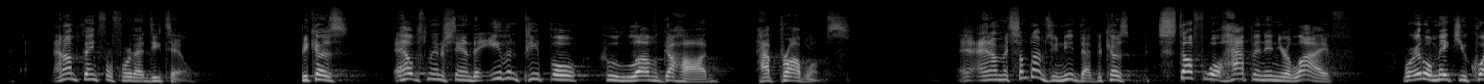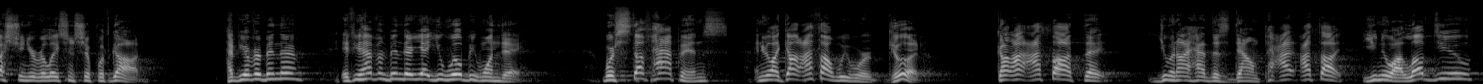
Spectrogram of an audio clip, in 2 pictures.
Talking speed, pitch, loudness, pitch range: 185 wpm, 205 Hz, -29 LUFS, 180-235 Hz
